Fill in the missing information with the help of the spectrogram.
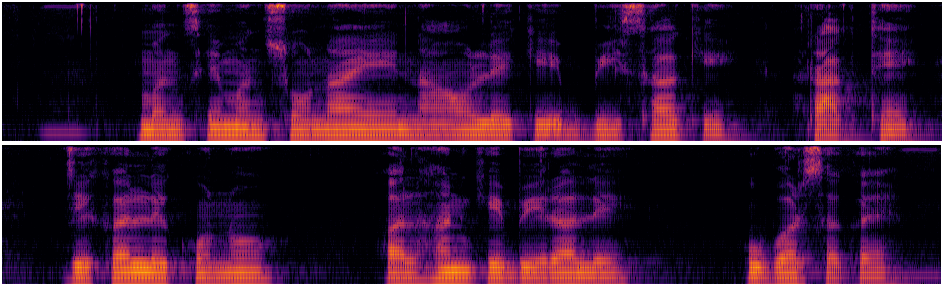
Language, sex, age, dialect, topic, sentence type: Chhattisgarhi, male, 18-24, Central, banking, statement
